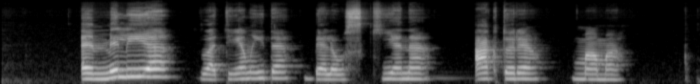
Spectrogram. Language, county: Lithuanian, Vilnius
